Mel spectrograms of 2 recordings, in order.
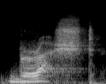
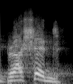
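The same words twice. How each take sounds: First: The ending is a short T sound. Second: The ending is an extra syllable. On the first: The speaker calls it right. "It sounded like a T" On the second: The speaker calls it wrong. "I do not say brushed. It doesn't sound good"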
